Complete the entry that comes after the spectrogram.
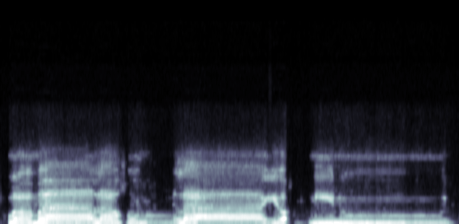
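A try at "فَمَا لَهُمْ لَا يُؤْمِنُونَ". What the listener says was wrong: Wa ma fama ya, bukan wama ya. Tadi kamu fama apa wama ya? Fama ya?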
